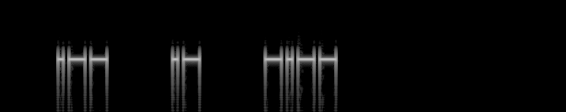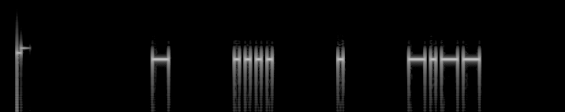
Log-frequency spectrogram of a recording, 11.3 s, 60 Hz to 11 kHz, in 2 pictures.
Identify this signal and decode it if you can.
Morse code, heard as a keyed tone, about 22 wpm, spaced as for 10 wpm, 700 Hz. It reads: WAY THEY
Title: 4x Character Spacing - Top 300 Words - 22wpm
